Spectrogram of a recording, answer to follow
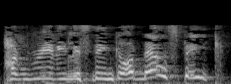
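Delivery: high, slow, drawn-out plea; high breathy-free eager listening voice; acting out listening. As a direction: stretch it out high as if straining to hear. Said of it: "And it's kind of like".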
